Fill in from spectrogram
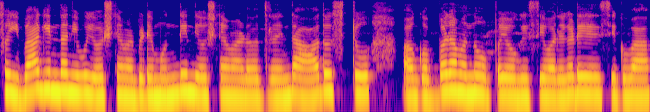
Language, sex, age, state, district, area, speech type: Kannada, female, 18-30, Karnataka, Hassan, urban, spontaneous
